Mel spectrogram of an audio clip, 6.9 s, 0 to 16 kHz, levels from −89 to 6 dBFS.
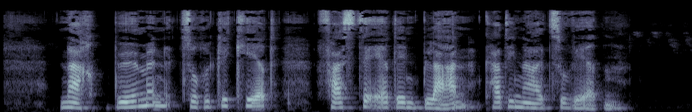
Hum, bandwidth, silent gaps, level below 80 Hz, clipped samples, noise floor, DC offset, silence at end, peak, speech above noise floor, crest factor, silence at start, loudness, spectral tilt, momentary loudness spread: none; 11.5 kHz; none; -68 dBFS; under 0.1%; -66 dBFS; under 0.1%; 0.7 s; -4 dBFS; 41 dB; 24 dB; 0.6 s; -24 LUFS; -2.5 dB/octave; 17 LU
